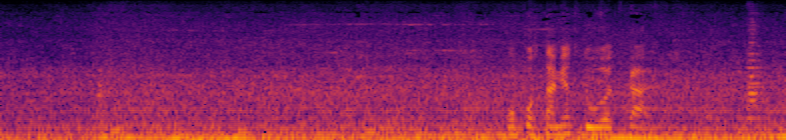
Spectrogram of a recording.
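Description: Bus engines rumble low and steadily in the street.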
